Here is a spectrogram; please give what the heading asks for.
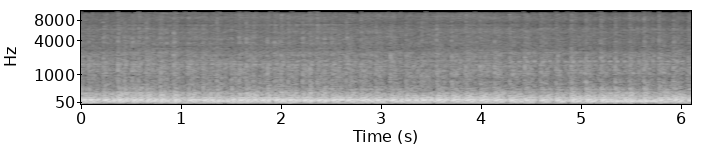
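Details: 1975 Honda CB550 four-cylinder motorcycle, first start after 10–20 years parked, all four carburetors dipped and cleaned; loud lumpy idle with uneven beat and some clatter; one cylinder not firing from fuel starvation.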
